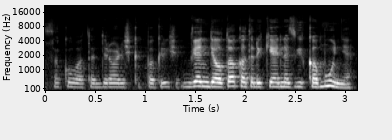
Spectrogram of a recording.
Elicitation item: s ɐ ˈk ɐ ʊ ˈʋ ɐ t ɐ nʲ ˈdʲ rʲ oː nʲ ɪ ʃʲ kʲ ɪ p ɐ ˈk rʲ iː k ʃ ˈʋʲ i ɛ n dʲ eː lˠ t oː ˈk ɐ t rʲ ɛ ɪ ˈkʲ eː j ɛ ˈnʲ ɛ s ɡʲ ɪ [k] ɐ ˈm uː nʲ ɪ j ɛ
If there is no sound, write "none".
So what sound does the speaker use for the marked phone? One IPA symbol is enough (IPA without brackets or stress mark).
k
